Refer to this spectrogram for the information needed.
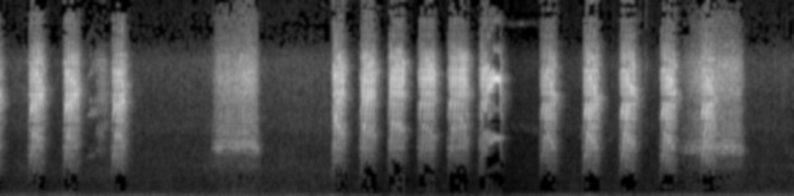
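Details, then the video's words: Grey-cheeked bulbul singing lively as a master track; quick harsh squawks in groups, separated by a long buzzy rasp and a short pause, then a renewed rapid series. "Cucak jenggot gacor, cocok untuk masteran"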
